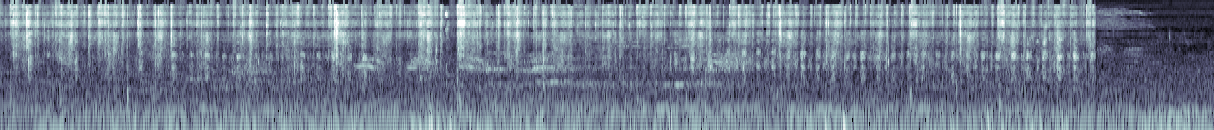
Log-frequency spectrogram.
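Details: Pluto, a Labrador Retriever in Chennai, on deworming day: steady rhythmic panting with quick soft breaths running through the whole stretch, over a constant low hum, with a few faint clicks and brief murmurs of voices nearby.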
